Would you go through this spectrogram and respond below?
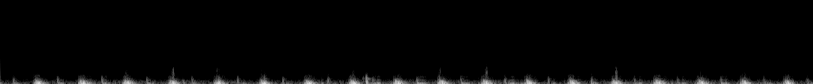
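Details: Own heart sounds recorded: regular low thumps of a heartbeat, about 68 beats a minute counted as paired sounds, steady rhythm; heart sounds.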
